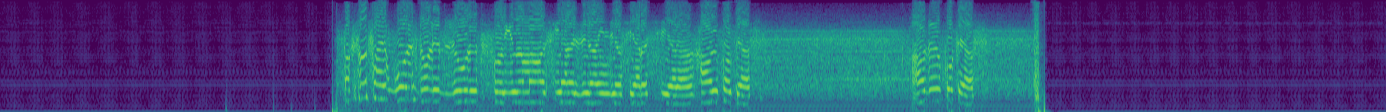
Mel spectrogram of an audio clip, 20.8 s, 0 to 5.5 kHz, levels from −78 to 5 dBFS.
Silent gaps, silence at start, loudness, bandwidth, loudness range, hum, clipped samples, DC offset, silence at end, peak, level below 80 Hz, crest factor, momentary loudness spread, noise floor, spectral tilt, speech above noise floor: none; 5 s; -14 LUFS; 5.4 kHz; 9 LU; 50 Hz at -50 dBFS; under 0.1%; 0.1%; 5.1 s; -6 dBFS; -44 dBFS; 12 dB; 9 LU; -58 dBFS; -4 dB/octave; 45 dB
